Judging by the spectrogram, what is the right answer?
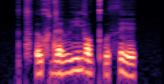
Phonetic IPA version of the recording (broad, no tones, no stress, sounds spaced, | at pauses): t͡sʼ ə xʷ d ɛ β i j ɔ kʷʼ ə θ ɪ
